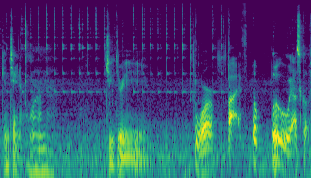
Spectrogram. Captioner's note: man tapping container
